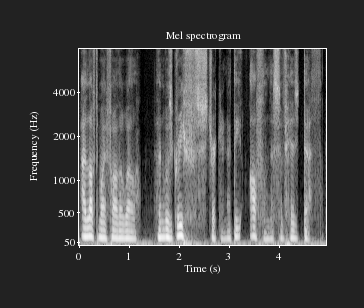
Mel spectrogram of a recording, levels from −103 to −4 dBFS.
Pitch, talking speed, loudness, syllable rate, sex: 110 Hz, 180 wpm, -18 LUFS, 4.6 syllables/s, male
